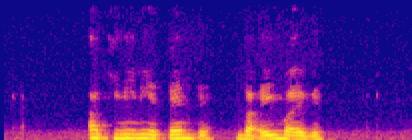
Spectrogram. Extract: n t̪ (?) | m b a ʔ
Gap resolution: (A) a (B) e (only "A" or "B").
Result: B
